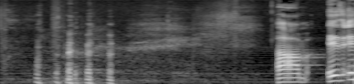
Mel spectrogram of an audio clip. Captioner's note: laughing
